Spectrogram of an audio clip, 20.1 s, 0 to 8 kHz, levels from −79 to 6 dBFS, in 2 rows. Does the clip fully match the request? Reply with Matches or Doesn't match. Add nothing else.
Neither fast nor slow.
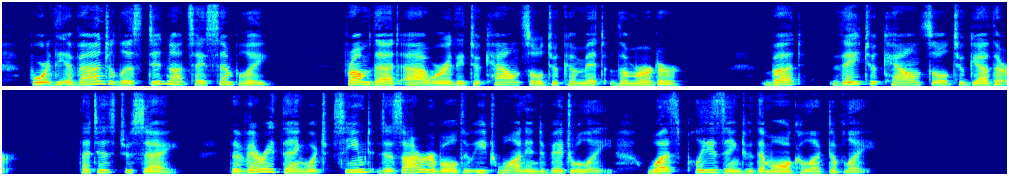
Doesn't match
